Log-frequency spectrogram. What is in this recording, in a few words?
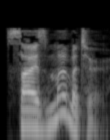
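"seismometer", British English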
